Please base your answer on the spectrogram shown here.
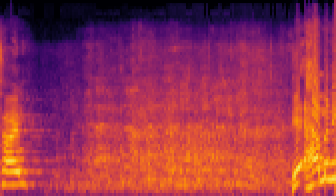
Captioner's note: audience laughing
